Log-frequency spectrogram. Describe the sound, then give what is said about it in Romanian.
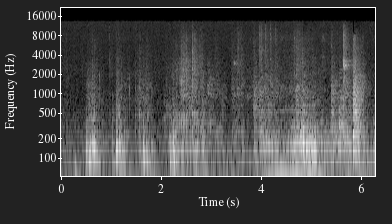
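The entrance to catacombs is opened: a few dull knocks, then a long, rough scraping rumble that stays loud to the end, with scattered sharper knocks on top. “Un moment. Ca să deschid intrarea spre catacombe.”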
